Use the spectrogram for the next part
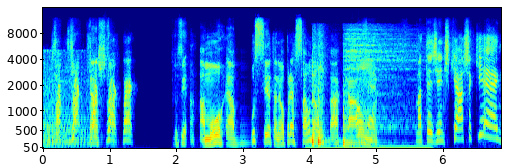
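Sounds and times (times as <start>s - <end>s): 
voice imitating a drilling machine engine: 0.2s - 1.2s
speech: 0.2s - 6.8s.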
